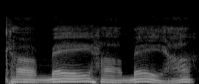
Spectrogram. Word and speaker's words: Kamehameha: When Kamehameha, pronounced Kamehameha, the Great, who was a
